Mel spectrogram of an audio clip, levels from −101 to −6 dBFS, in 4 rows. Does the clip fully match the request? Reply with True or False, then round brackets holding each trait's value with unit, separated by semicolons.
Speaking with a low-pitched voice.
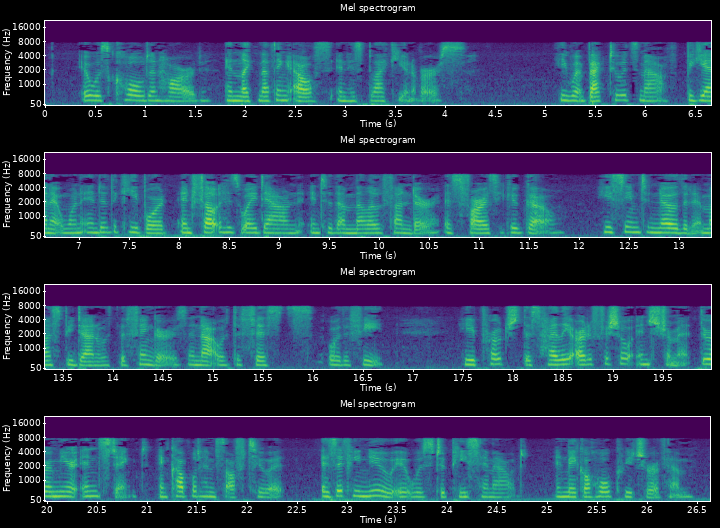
False (210 Hz)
